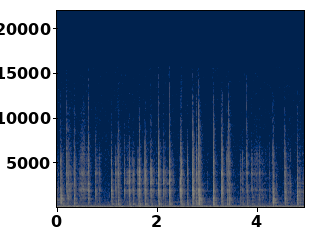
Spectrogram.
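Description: Fingertips of both hands tap rapidly and irregularly on the wooden top of a hollow wooden acoustic guitar held in the lap. Each tap is a short, dry click with a bright edge around 2 kHz that dies away almost at once, over a steady low hollow rumble.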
